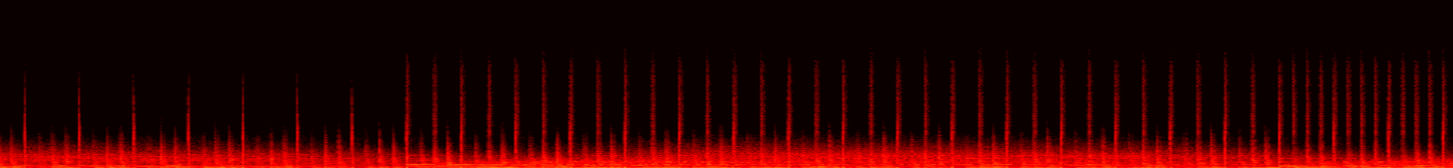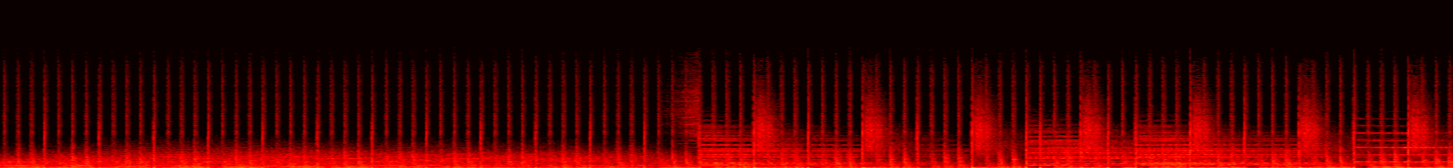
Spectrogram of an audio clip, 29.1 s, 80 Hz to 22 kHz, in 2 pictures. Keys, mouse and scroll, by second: 0.1 ctrl+r, 0.3 middle click, 0.3 Tab, 0.5 middle click, 0.6 Tab, 0.6 middle click, 0.6 2, 1.1 x, 1.9 shift+click, 1.9 f, 2.0 scroll down 3, 2.0 middle click, 2.1 scroll up 4, 2.1 ctrl+z, 3.3 a, 3.5 x, 3.5 shift+middle click, 3.7 2, 3.8 scroll down 4, 4.1 click, 4.6 Tab, 4.6 middle click, 4.7 scroll down 1, 4.7 alt+a, 4.8 middle click, 4.8-6.0 typing, 5.0 shift+middle click, 5.1 click, 5.1 middle click, 5.2 Tab, 5.2 scroll up 3, 5.3 middle click, 5.4 shift+middle click, 5.4 middle click, 5.6 ctrl+r, 5.7 middle click, 5.8 shift+middle click, 6.4 Tab, 6.5 middle click, 6.6 scroll up 3, 6.6 middle click, 7.0 click, 7.4 Tab, 7.4 Tab, 7.5 click, 7.6 Tab, 7.6 middle click, 7.7 scroll down 1, 7.7 middle click, 7.9 scroll up 3, 7.9 Tab, 7.9 middle click, 8.1 click, 8.2 Tab, 8.2 middle click, 8.2 Tab, 8.4 click, 8.5 Tab, 8.5 scroll down 2, 8.6 middle click, 8.7 middle click, 8.8 middle click, 8.9 middle click, 9.0 middle click, 9.2-13.1 middle drag, 13.1 scroll down 1, 13.1 middle click, 13.1-13.6 scroll up 7, 13.2 click, 13.3 middle click, 13.4 Tab, 13.5 middle click, 13.5 1, 13.6 ctrl+r, 13.8 middle click, 14.0 ctrl+z, 14.0 middle click, 14.0 scroll down 1, 14.1 ctrl+r, 14.2 Tab, 14.2 middle click, 14.3-15.4 scroll up 5, 14.3 ctrl+z, 14.4 middle click, 14.5 Tab, 14.6 middle click, 14.6 Tab, 15.0 middle click, 15.7-20.5 typing, 15.7 middle click, 15.8-16.3 scroll down 2, 15.8 middle click, 15.8 Tab, 16.3 click, 16.4 shift+middle click, 16.5 ctrl+click, 16.6 shift+middle click, 17.1 shift+middle click, 17.3-17.7 scroll up 5, 17.3 Tab, 17.5 shift+middle click, 17.7 click, 17.9 scroll down 2, 17.9 Tab, 18.0 middle click, 18.3 middle click, 18.7-19.1 scroll down 2, 18.8 Tab, 18.8 middle click, 19.0 shift+middle click, 19.1 middle click, 19.2 ctrl+r, 19.5 Tab, 19.8 shift+middle click, 20.1 scroll down 2, 20.2 middle click, 20.3 Tab, 20.4 middle click, 20.5 ctrl+r, 20.8 middle click, 20.8 Tab, 21.0 ctrl+r, 21.1 Tab, 21.2 middle click, 21.3 ctrl+z, 21.4-22.5 scroll up 3, 21.5 middle click, 21.5 a, 21.6 shift+middle click, 21.7 middle click, 22.0 alt+click, 22.1 shift+middle click, 22.5 middle click, 22.5 ctrl+r, 22.9 middle click, 23.1 scroll up 1, 23.1 click, 24.0 middle click, 24.1-27.2 typing, 24.4 middle click, 24.4 Tab, 24.5 scroll up 1, 25.0 middle click, 25.1 shift+middle click, 25.3 alt+click, 25.5 middle click, 25.6 click, 25.7 middle click, 25.9 middle click, 26.0 Tab, 26.4 shift+middle click, 27.1 middle click, 27.3 middle click, 27.5 click, 27.6 shift+middle click, 27.7-28.6 scroll up 4, 27.7 alt+click, 28.0 middle click, 28.1 shift+click, 28.2 f, 28.2 middle click, 28.6 click.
